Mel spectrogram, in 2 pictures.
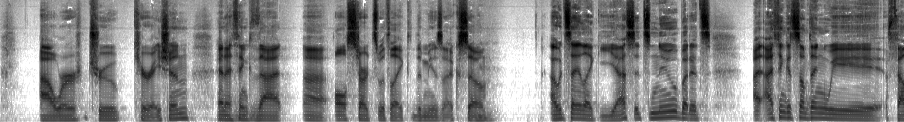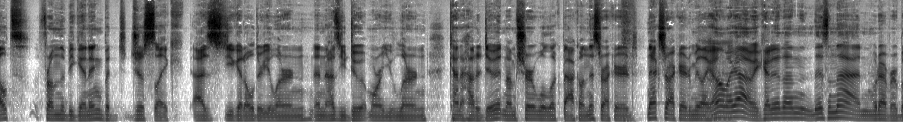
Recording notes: We’re live from Guy Fieri's Tequila Cocina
